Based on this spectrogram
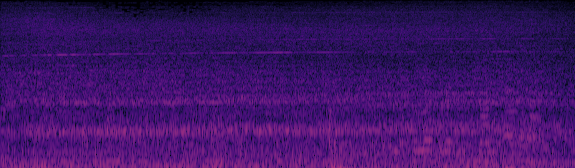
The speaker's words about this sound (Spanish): El avión despega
